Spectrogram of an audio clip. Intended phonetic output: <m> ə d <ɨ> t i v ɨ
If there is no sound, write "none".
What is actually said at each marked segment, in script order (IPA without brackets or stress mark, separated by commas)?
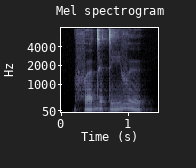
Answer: f, ɨ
